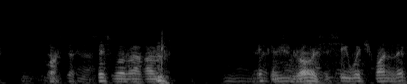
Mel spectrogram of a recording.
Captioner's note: men speaking foreign language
